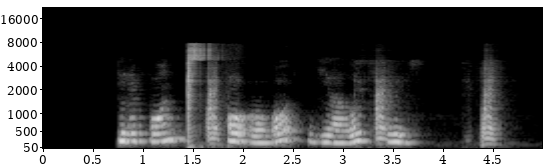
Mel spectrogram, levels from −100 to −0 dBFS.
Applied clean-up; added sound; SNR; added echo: neural mask model DeepFilterNet 3.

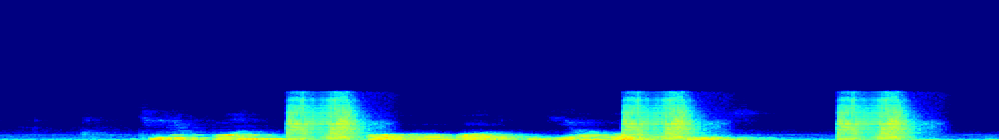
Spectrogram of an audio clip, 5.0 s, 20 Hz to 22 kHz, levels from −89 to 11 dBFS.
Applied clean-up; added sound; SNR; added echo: none; Fart; -1 dB; reverberation time 0.9 s.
